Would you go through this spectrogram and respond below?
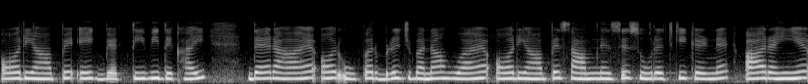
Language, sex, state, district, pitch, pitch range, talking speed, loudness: Hindi, female, Bihar, Begusarai, 275 Hz, 265-285 Hz, 200 wpm, -11 LUFS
